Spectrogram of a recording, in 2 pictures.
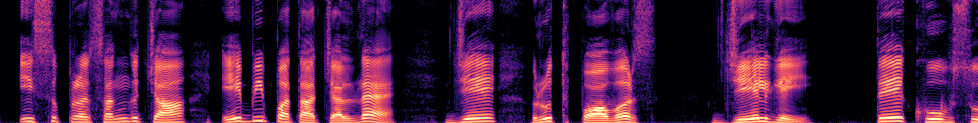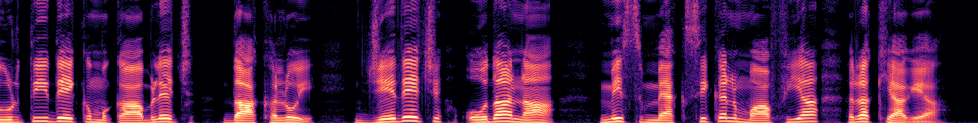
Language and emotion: Dogri, neutral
